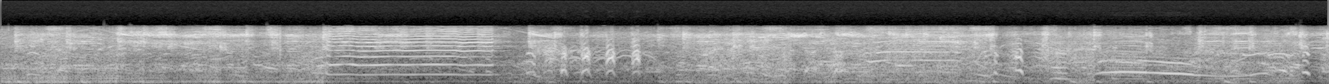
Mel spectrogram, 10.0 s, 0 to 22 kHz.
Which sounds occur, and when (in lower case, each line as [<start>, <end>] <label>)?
[0.00, 9.95] crowd
[0.00, 9.95] music
[0.00, 9.95] roadway noise
[0.44, 1.09] synthetic singing
[1.33, 2.25] human voice
[1.46, 2.51] male singing
[2.02, 2.11] generic impact sounds
[2.40, 3.70] truck horn
[3.37, 3.73] laughter
[3.89, 4.84] laughter
[4.57, 4.91] human voice
[4.84, 6.50] male speech
[5.63, 5.78] laughter
[6.44, 7.24] human voice
[7.33, 7.69] laughter
[7.85, 8.02] human voice
[8.14, 8.64] male singing
[8.21, 9.95] human voice
[8.87, 9.43] male singing
[9.71, 9.84] laughter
